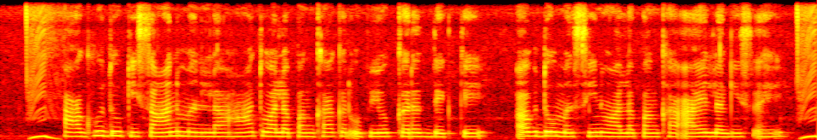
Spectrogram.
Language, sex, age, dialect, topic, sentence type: Chhattisgarhi, female, 25-30, Northern/Bhandar, agriculture, statement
